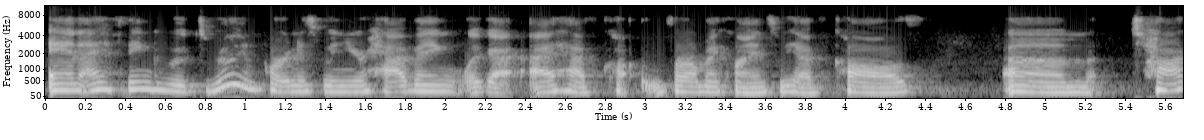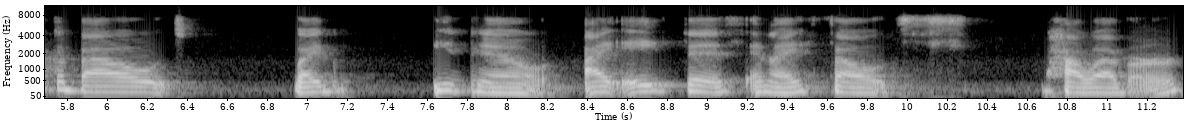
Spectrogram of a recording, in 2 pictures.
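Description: A woman with a normal speaking voice, fairly low pitch, ordinary pitch variation and an American accent, at a moderate pace. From US Midwest. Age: 30s. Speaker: strength and nutrition coach. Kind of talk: casual interview.

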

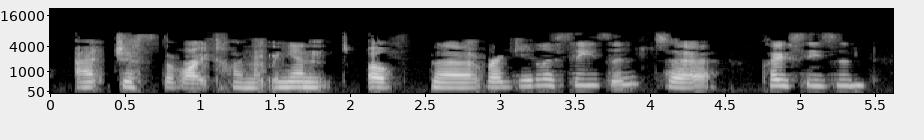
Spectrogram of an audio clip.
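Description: Here a woman speaks in a plain, everyday voice at a fairly slow pace. Her pitch is fairly high, with ordinary pitch variation. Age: 20s. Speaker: podcast co-host, betting editor. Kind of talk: casual chat. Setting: Skype call.

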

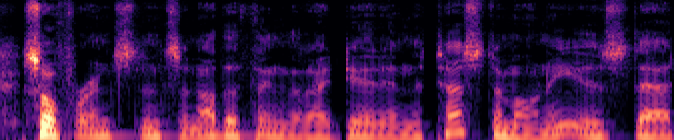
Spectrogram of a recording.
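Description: A man with an American accent talks at a fairly high pitch. His pace is moderate, and the recording is very clean with a silent background. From Ohio, US Midwest. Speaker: ecology professor. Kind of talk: interview.

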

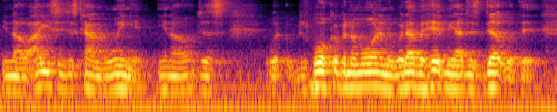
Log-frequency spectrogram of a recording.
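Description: A man with an American accent talks at a very fast pace, at medium pitch with fairly even intonation. Audible room echo and noticeable background noise are in the recording. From New York, Brooklyn. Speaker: trucking business owner and consultant. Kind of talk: casual interview.

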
